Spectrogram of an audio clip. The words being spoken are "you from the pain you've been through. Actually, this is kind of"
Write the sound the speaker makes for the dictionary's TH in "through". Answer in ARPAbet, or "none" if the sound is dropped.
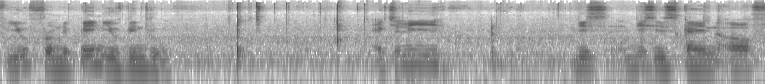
T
